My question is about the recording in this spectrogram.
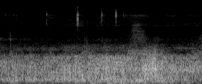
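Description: Passing road traffic: a steady rush of tyre and engine noise that swells a little around the middle.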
